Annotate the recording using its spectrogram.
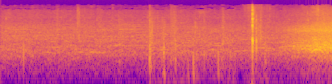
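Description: A cricket bat strikes a ball.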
